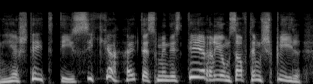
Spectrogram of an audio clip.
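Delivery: hoch und laut, mit Nachdruck; sich hineinsteigernd. A narrator's reading. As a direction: steigere dich lautstark in die Rechtfertigung hinein. Umbridge steigert sich hinein. (aufgebrachte, hohe laute Stimme)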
